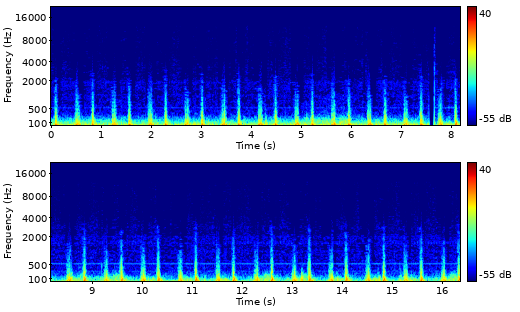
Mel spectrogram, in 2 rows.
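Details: Normal resting heartbeat, ASMR heartbeat recording: steady, regular low thumps at about 81 beats a minute with a faint background hum.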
